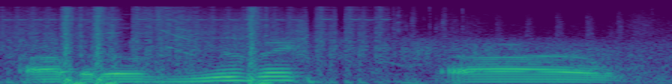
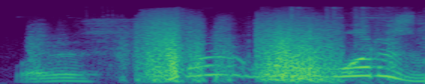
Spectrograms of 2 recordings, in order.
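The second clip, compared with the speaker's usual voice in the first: exasperated high outburst; 8 dB louder than usual. Real, not acted.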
